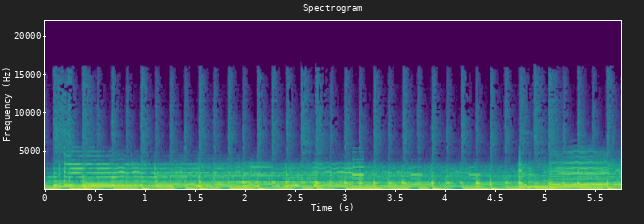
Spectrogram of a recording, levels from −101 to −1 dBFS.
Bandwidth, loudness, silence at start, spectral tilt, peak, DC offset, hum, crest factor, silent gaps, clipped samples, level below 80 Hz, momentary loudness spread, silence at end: 9.4 kHz; -16 LUFS; 0 s; -8 dB/octave; -2 dBFS; under 0.1%; none; 12 dB; none; under 0.1%; -18 dBFS; 3 LU; 0 s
